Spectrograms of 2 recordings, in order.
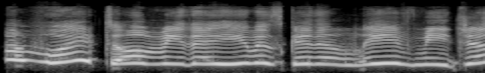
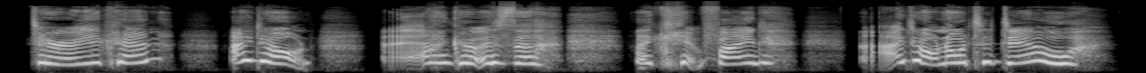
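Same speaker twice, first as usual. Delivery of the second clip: frantic, panicked, sentences broken off mid-thought. Calling to say echo is missing, panicked. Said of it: "calm down. Take a deep breath".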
